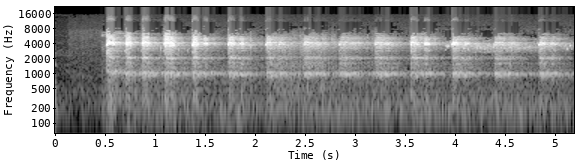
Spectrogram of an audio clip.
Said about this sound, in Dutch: Ja, we willen het nou hebben over de fazant.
